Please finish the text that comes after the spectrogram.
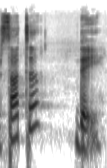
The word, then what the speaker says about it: Saturday: То есть вот эти буквы U и R, которые стоят у нас посередине слова, да, в самой середочке, их мы как бы не произносим, и просто говорим Saturday.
